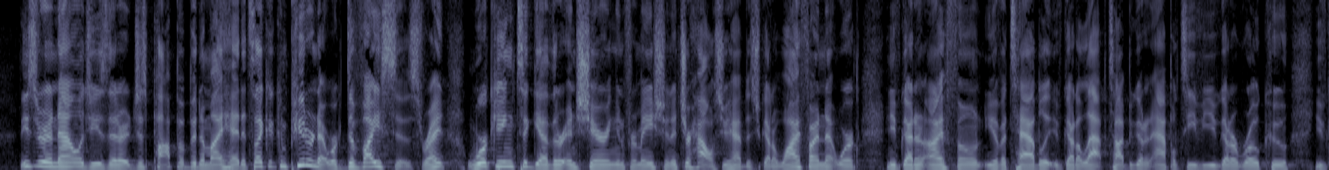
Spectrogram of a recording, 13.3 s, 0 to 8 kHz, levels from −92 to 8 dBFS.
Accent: American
